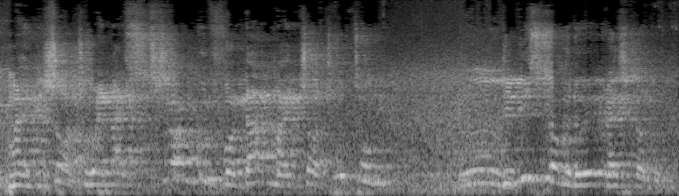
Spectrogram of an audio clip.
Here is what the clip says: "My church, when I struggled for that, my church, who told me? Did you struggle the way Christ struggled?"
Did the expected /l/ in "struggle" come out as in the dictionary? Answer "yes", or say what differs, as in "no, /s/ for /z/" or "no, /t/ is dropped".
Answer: no, /n/ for /l/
